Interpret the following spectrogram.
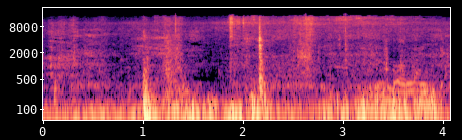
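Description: Low rumbling wind and handling noise on the microphone, with two sharp knocks, about one second in and just after two seconds, and a faint voice near the end.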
